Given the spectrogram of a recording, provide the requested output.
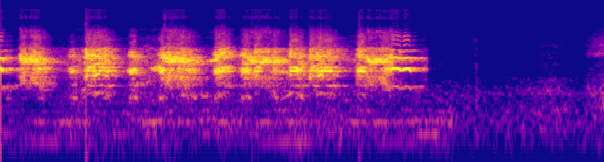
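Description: Flamingos give a rapid, overlapping run of loud, nasal, goose-like honks for about four seconds, then fall quiet.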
